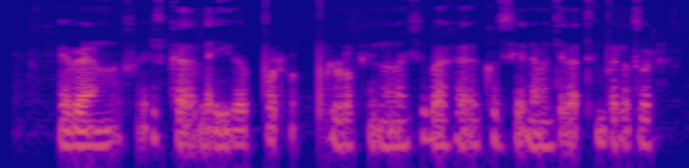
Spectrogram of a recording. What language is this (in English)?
Spanish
